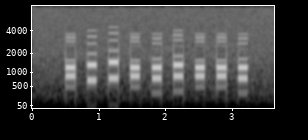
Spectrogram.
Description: DTMF, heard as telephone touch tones, dialled by machine, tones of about 150 ms. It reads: 726748774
